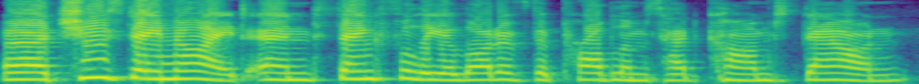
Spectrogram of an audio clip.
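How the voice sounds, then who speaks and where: A friendly woman from Australia speaks as a guest over the phone, her voice sitting a little high. She chats freely and warmly about her life and music, laughing easily between thoughts. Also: flat delivery, unhurried, background noise. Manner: friendly, chatty, laughs often. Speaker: singer-songwriter guest. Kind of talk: radio interview by phone. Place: home in London. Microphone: telephone.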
